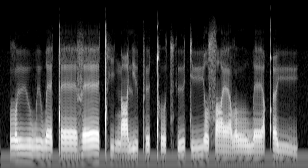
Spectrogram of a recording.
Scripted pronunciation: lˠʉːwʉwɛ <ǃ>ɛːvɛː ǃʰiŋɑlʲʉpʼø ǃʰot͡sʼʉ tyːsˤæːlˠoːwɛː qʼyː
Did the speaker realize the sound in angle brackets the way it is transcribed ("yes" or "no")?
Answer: yes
